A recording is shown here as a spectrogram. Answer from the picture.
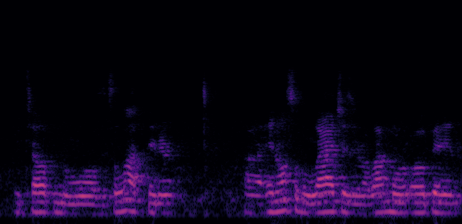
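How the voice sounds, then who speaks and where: Speaking at a fairly high pitch, a man is heard through audible room echo and noticeable background noise. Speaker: tech company co-founder. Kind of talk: product demonstration. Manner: hesitant, many fillers.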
